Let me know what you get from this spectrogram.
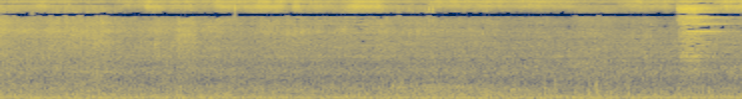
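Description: Freight train boxcars and a coil car rolling slowly past on the rails: a steady low rumble of wheels and trucks on the track.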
